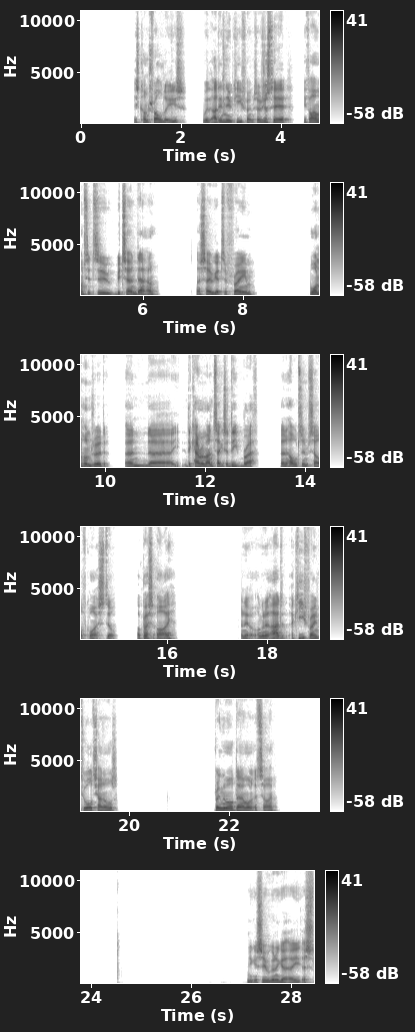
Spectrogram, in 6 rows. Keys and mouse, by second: 1.6 shift+click, 2.8 space, 7.3 middle click, 8.5 middle click, 14.0 click, 16.9 i, 21.4 n, 22.2 g, 23.6-24.2 drag, 24.5 g, 26.2 middle click, 28.1 click.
